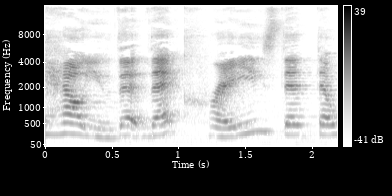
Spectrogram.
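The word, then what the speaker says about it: Hallyu: exactly what are they the how h-a-l-l-y-u does anybody else know yeah so I was pronouncing correctly how you that that craze that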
